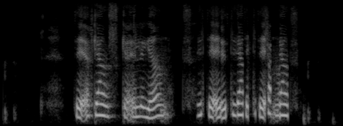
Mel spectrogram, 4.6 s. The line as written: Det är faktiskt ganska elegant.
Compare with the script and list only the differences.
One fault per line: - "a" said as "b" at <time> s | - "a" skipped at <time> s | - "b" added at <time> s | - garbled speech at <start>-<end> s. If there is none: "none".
- "faktiskt" skipped at 1.2 s
- garbled speech at 2.6-4.0 s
